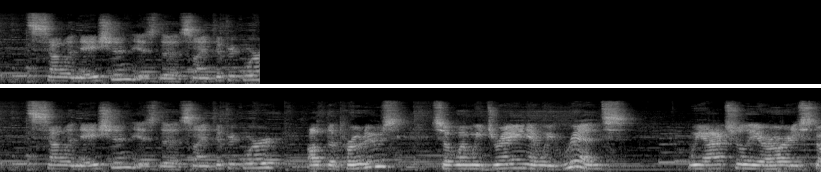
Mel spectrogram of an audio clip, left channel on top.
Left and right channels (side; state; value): left; drops out; at 2.6 s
